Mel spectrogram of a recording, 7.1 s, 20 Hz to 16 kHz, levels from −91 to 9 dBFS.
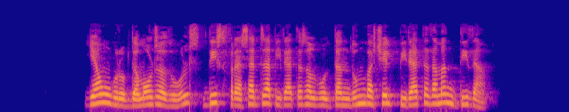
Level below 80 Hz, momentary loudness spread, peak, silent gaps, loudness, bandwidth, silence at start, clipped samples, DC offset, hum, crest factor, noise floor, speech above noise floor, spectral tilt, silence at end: -62 dBFS; 6 LU; -2 dBFS; none; -18 LUFS; 8 kHz; 1.1 s; under 0.1%; under 0.1%; none; 18 dB; under -90 dBFS; over 72 dB; -5 dB/octave; 1.05 s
